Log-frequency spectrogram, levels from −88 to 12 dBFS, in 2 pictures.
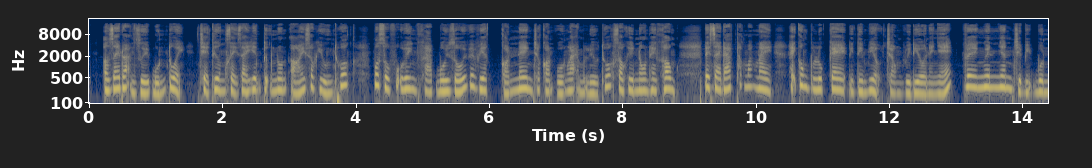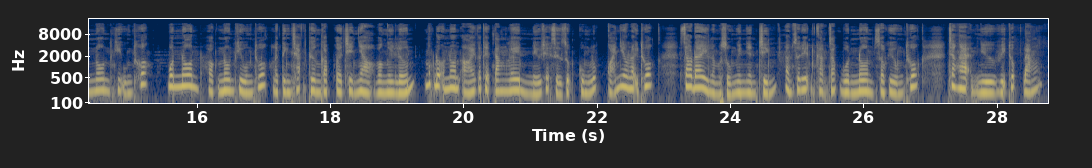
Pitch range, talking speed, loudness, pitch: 200-255 Hz, 265 wpm, -19 LUFS, 225 Hz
